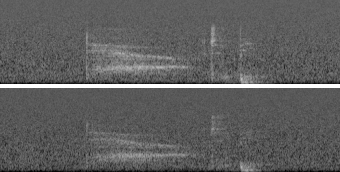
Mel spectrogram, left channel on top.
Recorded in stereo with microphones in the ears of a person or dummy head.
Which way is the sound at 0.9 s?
35° left (ahead or behind).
